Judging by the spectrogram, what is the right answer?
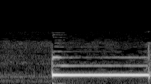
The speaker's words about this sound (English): That's a phone ring in Iran, isn't it? The phone is ringing in Tehran right now.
